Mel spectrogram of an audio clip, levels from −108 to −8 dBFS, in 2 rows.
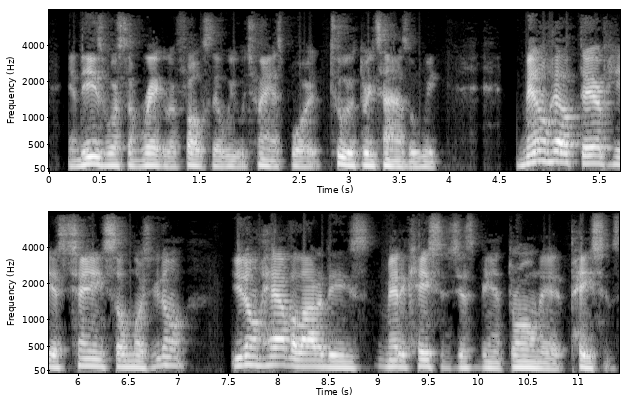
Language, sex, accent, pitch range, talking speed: English, male, American, 100-125 Hz, 200 wpm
